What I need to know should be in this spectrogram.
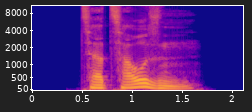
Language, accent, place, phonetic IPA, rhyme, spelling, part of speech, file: German, Germany, Berlin, [t͡sɛɐ̯ˈt͡saʊ̯zn̩], -aʊ̯zn̩, zerzausen, verb, De-zerzausen.ogg
- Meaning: to ruffle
